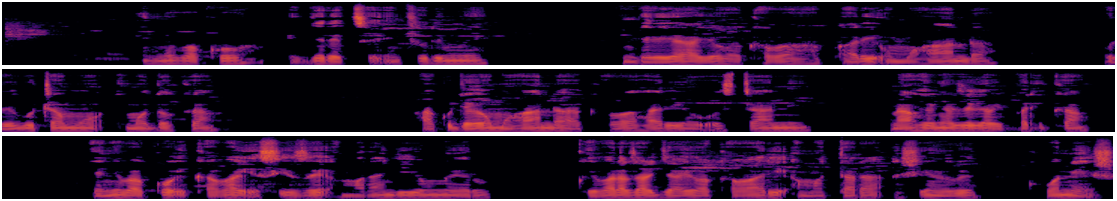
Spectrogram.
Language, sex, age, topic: Kinyarwanda, male, 25-35, government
